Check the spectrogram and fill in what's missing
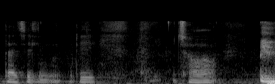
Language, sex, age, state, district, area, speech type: Nepali, male, 18-30, West Bengal, Darjeeling, rural, spontaneous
